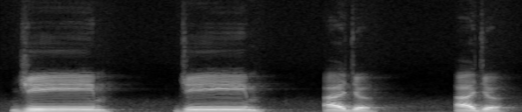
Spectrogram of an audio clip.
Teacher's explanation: د ژبې برنۍ حصه کله چې بره تالو سره ولګي د دې نه جیم ادا کېږي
